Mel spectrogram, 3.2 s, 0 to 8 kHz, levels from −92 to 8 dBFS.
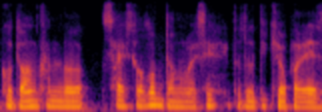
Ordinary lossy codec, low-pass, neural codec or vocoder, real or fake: Opus, 32 kbps; 7.2 kHz; codec, 44.1 kHz, 2.6 kbps, SNAC; fake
